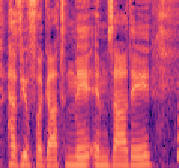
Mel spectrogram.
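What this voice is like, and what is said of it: Imitating Troi's weird accent. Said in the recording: “with that weird accent”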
